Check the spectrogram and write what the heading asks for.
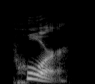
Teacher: Y algunos pronuncian por, pero para mí está en un punto medio entre u y o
